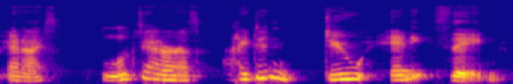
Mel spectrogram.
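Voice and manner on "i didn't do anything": higher-pitched, insistent innocence; retold defensive protest, rising in pitch and force; indignant protest. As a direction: plead your case, stretching the words.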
